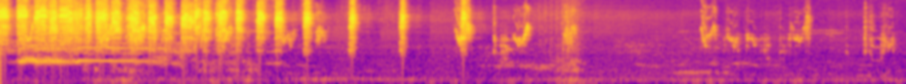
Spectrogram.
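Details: A budgie flock gives a loud burst of fast, repeated high chirps that thins into single scattered calls, then fades to soft distant twitters.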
